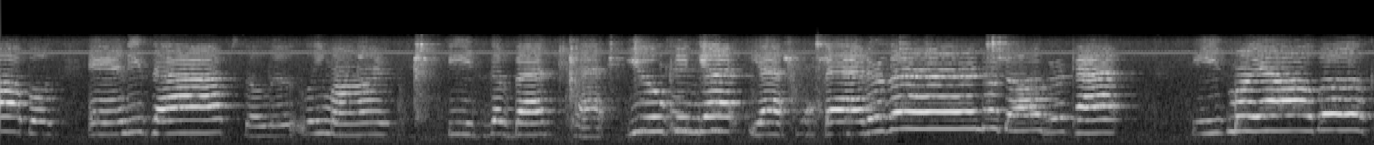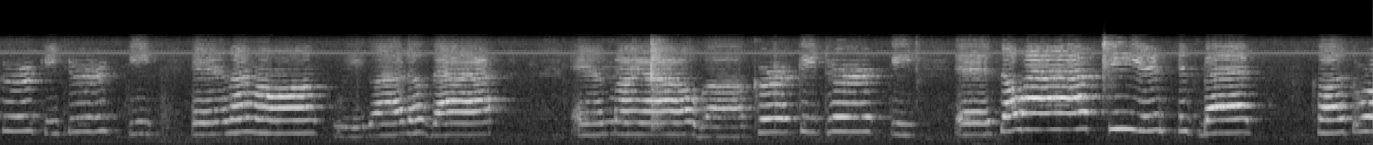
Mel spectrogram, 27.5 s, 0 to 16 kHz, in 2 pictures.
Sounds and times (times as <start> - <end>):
Child singing: 0.0 - 18.8, 19.5 - 27.4.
